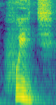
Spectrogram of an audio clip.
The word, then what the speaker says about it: which: আমরা উচ্চারণটা করি এভাবে, হুইচ। আমরা করি হর্ষই চ, হুইচ, কিন্তু না, ডাব্লিউর জন্য হবে হর্ষৌকার, এইচের পরে ও নেই, তাই এইচের কোনো সাউন্ড আমরা গ্রহণ করব না, এটা সাইলেন্ট লেটার।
